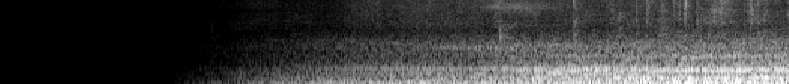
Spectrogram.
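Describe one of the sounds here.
A high-speed train rumbles along the track, heard from inside.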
